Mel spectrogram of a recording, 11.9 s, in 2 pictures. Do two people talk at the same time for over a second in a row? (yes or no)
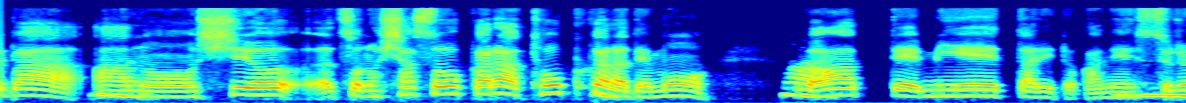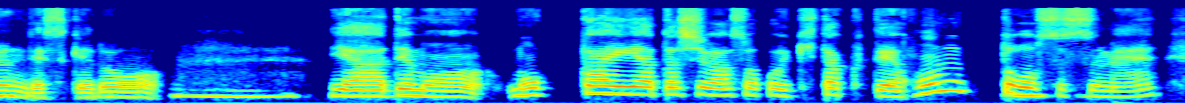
no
